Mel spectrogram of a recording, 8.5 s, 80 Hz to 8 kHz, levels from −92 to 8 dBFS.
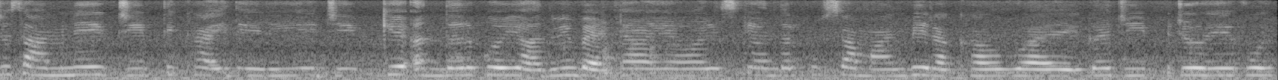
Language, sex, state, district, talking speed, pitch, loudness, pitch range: Hindi, female, Bihar, West Champaran, 205 wpm, 255 Hz, -16 LUFS, 240-265 Hz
